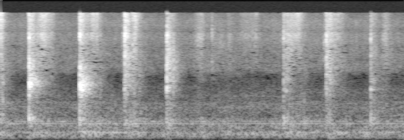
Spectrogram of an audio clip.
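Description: A tarot deck being shuffled by hand: seven short sharp snaps of cards striking together, irregularly spaced, with a pause of about a second midway.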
